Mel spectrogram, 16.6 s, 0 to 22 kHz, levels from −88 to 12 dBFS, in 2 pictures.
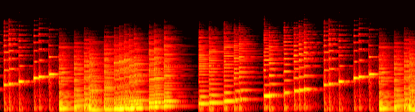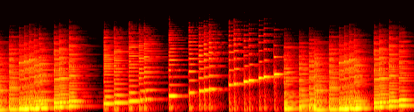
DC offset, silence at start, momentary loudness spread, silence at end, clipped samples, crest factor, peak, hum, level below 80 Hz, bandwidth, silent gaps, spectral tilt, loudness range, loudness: under 0.1%; 0.05 s; 8 LU; 0 s; under 0.1%; 16 dB; -4 dBFS; none; -30 dBFS; 9.4 kHz; none; -6 dB/octave; 3 LU; -19 LUFS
